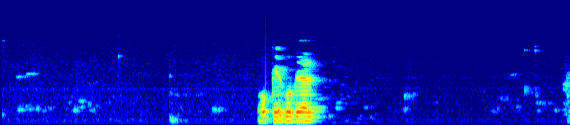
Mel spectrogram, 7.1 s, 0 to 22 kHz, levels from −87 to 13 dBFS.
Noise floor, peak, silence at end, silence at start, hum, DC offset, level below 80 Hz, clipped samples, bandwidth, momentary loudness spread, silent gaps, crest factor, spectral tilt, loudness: -74 dBFS; -2 dBFS; 3.1 s; 3.25 s; none; under 0.1%; -68 dBFS; under 0.1%; 4.9 kHz; 12 LU; none; 20 dB; -9 dB/octave; -15 LUFS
